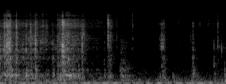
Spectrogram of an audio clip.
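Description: Chewing a mouthful of burrito close to the microphone: a quick run of small wet clicks and smacks.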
